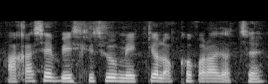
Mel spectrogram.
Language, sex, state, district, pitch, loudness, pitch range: Bengali, male, West Bengal, Alipurduar, 145 Hz, -15 LUFS, 130-155 Hz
